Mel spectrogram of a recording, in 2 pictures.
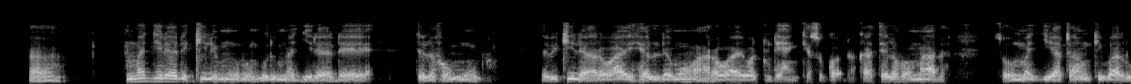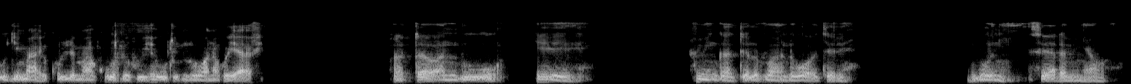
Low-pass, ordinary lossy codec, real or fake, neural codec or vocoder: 7.2 kHz; none; fake; vocoder, 22.05 kHz, 80 mel bands, HiFi-GAN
